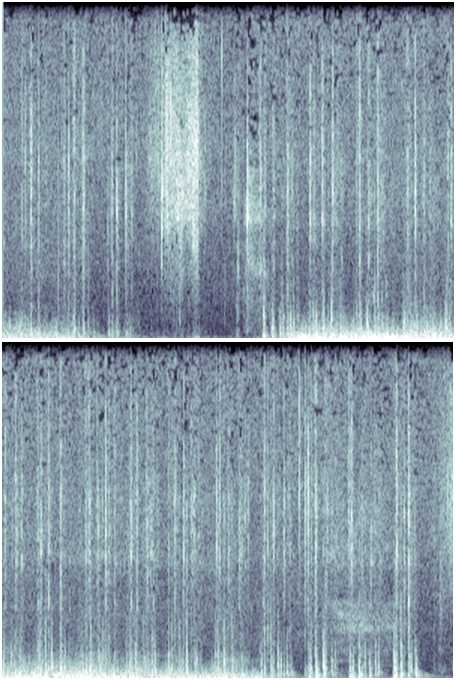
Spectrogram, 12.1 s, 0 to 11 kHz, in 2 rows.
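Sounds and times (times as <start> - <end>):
rapid tapping close to microphone: 0.0 - 1.8, 3.4 - 11.8.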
